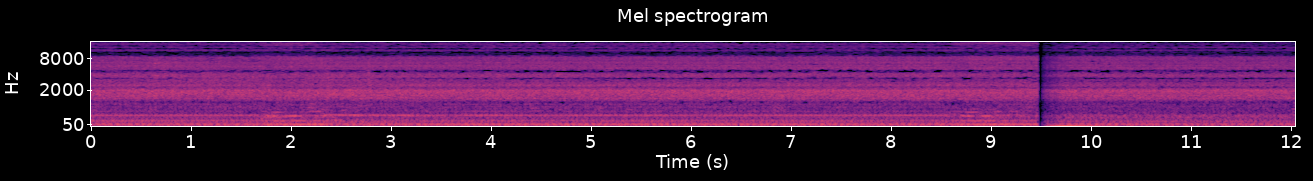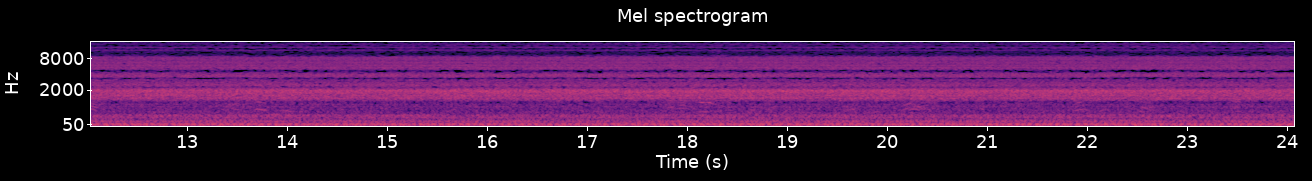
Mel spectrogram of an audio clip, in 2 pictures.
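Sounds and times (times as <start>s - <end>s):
diesel machinery idling: 0.0s - 24.0s.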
